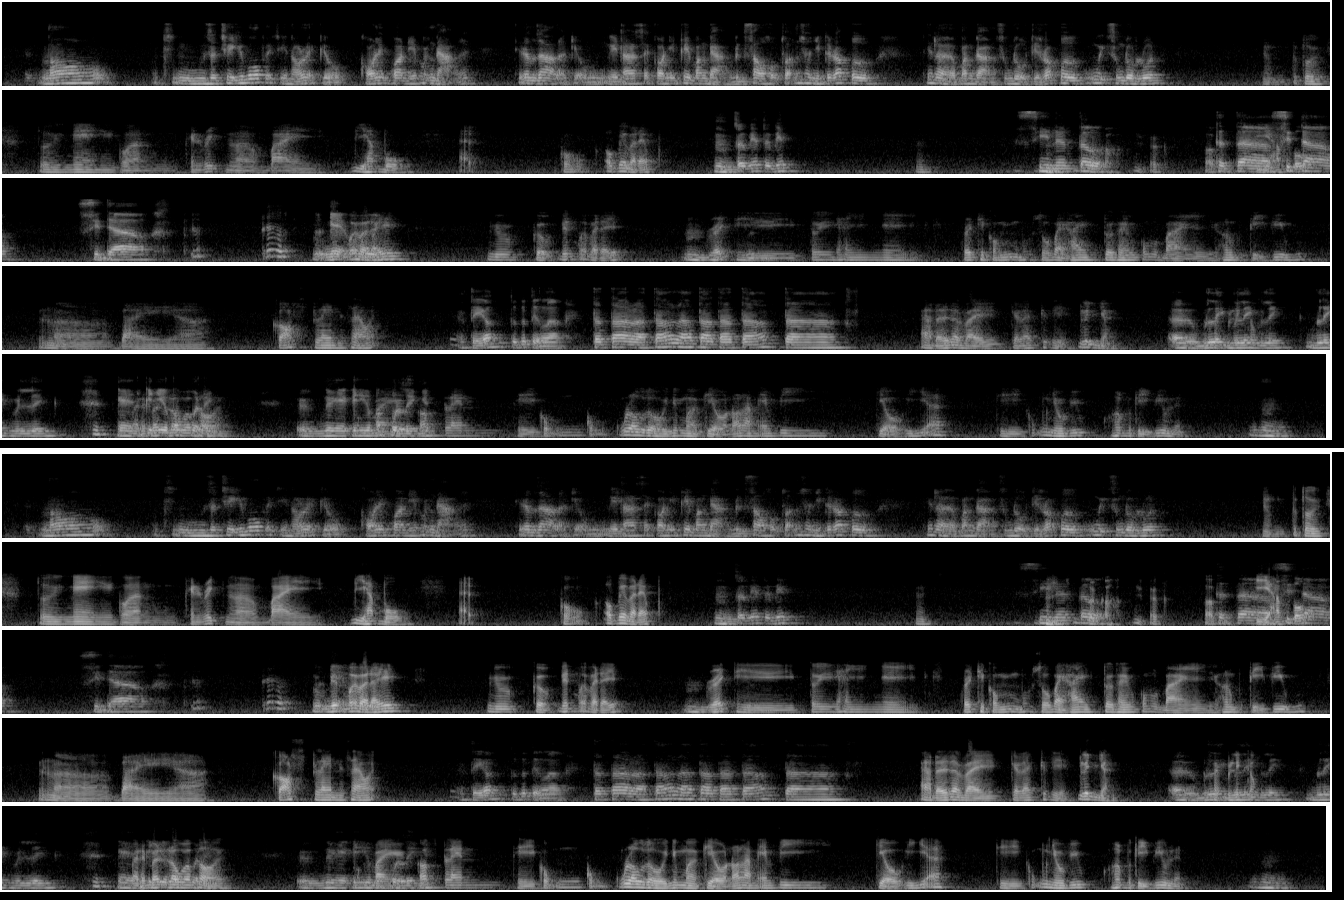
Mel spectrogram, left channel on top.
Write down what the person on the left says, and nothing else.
nó ch dân chơi Hip-hop ấy thì nó lại, kiểu, có liên quan đến băng đảng ấy, thế đâm ra là, kiểu, người ta sẽ có những cái băng đảng đứng sau hậu thuẫn cho những cái rapper, thế là băng đảng xung đột thì rapper cũng bị xung đột luôn.
Ừm, tôi biết, tôi biết.
Shinato,
thật ra
sit
down, sit down. <laughs>
Cứ nghe
cũng
vui.
Ừ.
ừ.
Thì đó, tôi cứ tưởng là ta ta ra ta ra ta ta ta ta.
Ờ, bling
bling
bling, bling bling. Nghe
cái
như
Bắc
Berlin.
Ừ, nghe cái
như Bắc
Berlin
ấy.
Ừ.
